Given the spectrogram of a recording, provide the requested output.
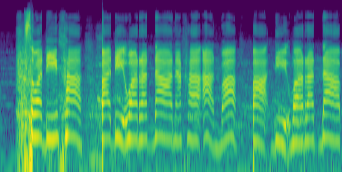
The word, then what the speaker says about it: ปดิวรัดา: สวัสดี ค่ะ ปดิวรัดา นะ คะ อ่าน ว่า ปดิวรัดา แปล ว่า ภรรยา ผู้ ซื่อ สัตย์ ต่อ สามี ค่ะ ปดิวรัดา ค่ะ พี่ เกรส คะ ละคร น้อง อ่าน ว่า อะไร คะ ปดิวรัดา ช้า ๆ ค่ะ ปดิวรัดา ดู ปาก พี่ เกส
